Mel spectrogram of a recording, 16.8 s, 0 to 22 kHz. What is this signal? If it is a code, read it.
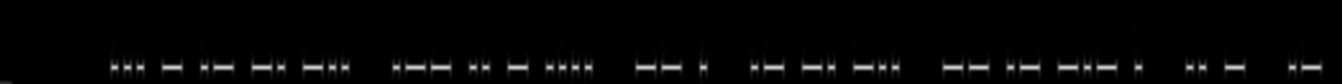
Morse code, heard as a keyed tone, about 15 wpm, 700 Hz. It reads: STAND WITH ME AND MAKE IT A
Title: Sentences from Top 1600 Words 15wpm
